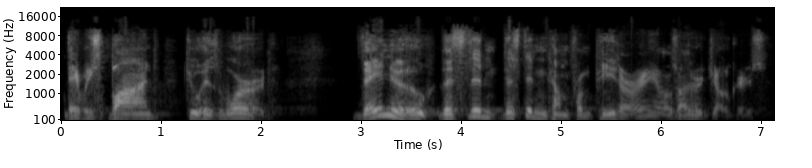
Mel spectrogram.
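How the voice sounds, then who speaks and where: A man delivers a sermon in an easy, conversational tone. He preaches with animation and slips into quick acted voices for the people in the passage he explains. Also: medium pitch, big pitch swings, vocal fry, husky. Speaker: pastor.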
